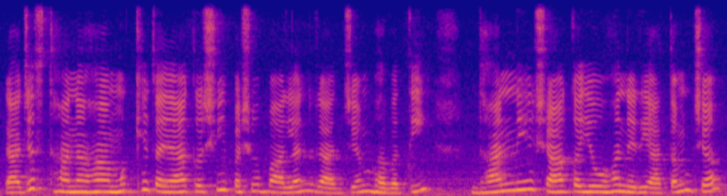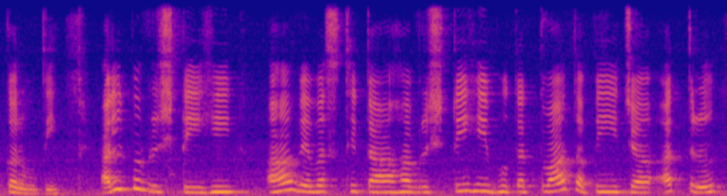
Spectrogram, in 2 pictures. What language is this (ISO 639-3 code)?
san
